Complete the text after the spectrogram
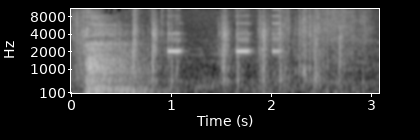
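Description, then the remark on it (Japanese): A digital timer gives three short, high electronic beeps, interspersed with sharp button clicks as it is started. Fairly loud, with no talking. “タイマーが、”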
